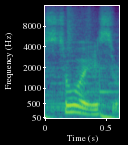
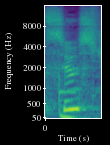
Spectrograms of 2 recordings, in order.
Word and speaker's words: Seuss: The nickname was originally pronounced Sois or Zois, but Seuss changed the pronunciation to a more recognizable one used today because it sounds more childlike, similar to Mother Goose.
